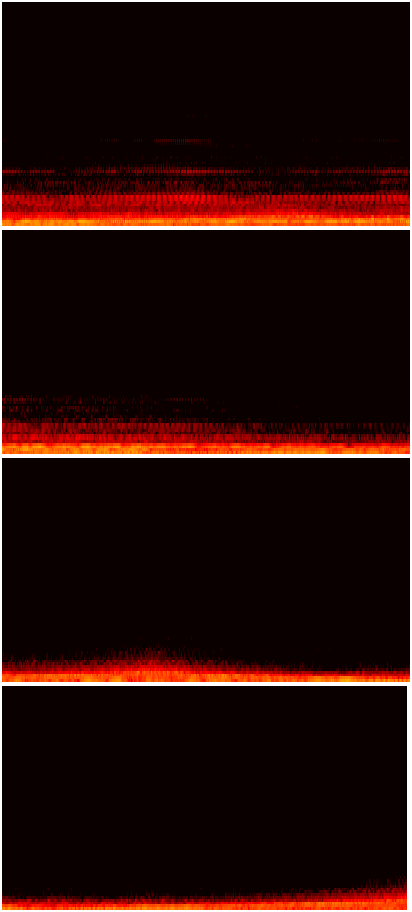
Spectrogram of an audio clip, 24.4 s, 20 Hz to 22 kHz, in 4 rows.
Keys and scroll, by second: 9.8 c, 18.8 ctrl+z, 22.0-22.7 typing.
